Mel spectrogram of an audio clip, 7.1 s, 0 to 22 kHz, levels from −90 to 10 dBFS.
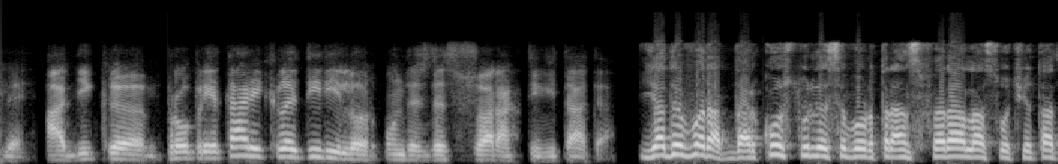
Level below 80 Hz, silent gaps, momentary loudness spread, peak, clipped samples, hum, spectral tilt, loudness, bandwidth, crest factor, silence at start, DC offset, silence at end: -58 dBFS; 0.24-0.29 s, 4.10-4.24 s; 10 LU; 0 dBFS; under 0.1%; none; -5.5 dB/octave; -13 LUFS; 8 kHz; 12 dB; 0 s; under 0.1%; 0 s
